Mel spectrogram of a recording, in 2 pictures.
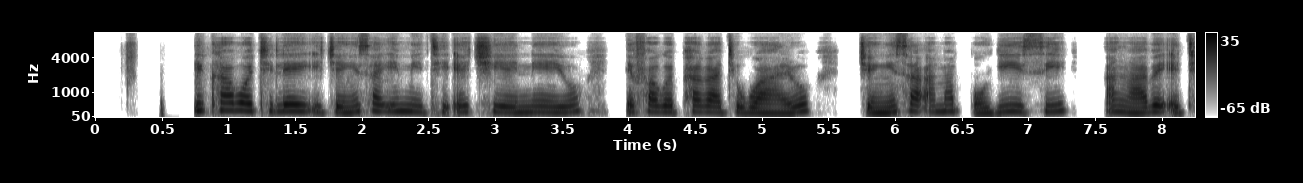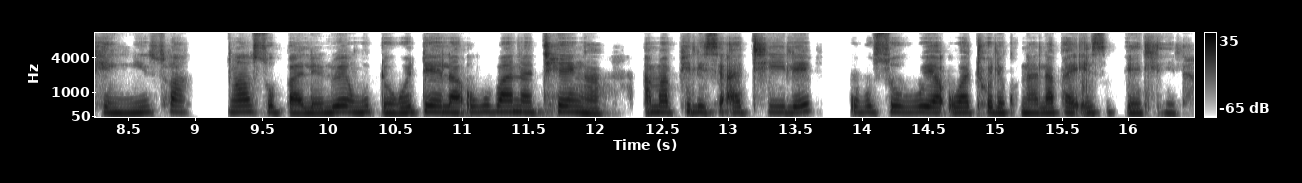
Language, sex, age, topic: North Ndebele, male, 25-35, health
